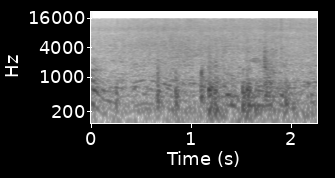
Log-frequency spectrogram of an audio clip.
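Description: Tortillas frying in oil on a street-stand flat-top grill, a steady sizzling hiss, with faint background chatter of voices.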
